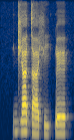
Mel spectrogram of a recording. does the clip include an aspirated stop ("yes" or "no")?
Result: no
